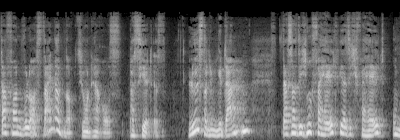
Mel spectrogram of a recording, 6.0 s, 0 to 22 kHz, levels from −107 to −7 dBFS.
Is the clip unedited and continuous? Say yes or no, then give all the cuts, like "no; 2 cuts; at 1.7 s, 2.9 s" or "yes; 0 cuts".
no; 4 cuts; at 0.9 s, 1.9 s, 3.0 s, 4.6 s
